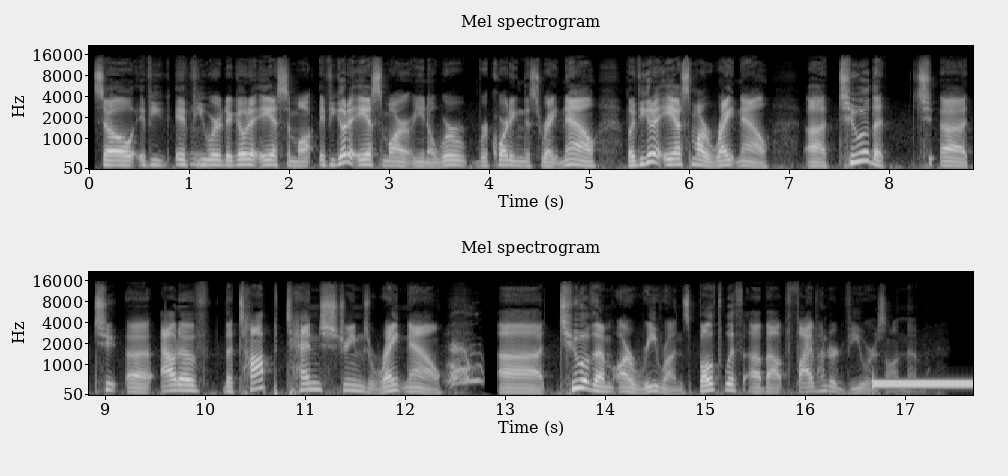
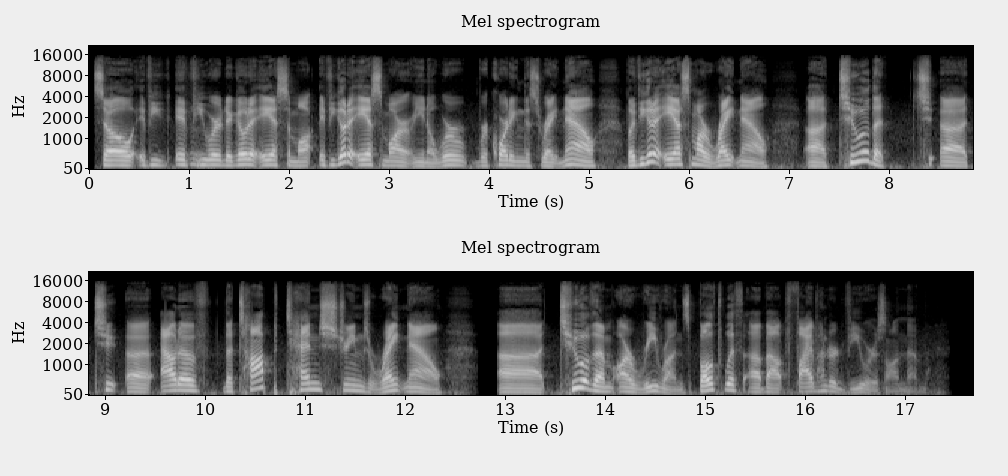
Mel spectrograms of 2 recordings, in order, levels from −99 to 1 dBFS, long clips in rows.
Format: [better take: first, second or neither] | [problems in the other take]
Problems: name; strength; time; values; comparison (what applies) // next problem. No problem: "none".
second | dog barking; noticeable; at 12 s; peak 8 dB below the speech // phone ringing; loud; from 17 s on; peak 5 dB above the speech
